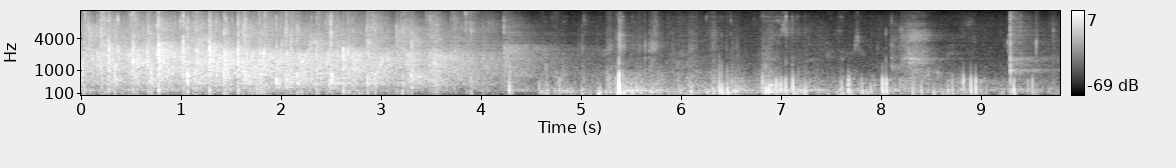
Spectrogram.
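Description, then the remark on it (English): An audience in a church bursts into a round of applause for a panel, dense and loud at first, then thinning out over a few seconds into scattered claps and a few footsteps and shuffles. “At this time, if we can give our panel a round of applause, that would be marvelous.”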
